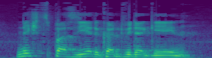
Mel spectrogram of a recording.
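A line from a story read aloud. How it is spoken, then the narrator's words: Laughing call. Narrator (German): rief lachend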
